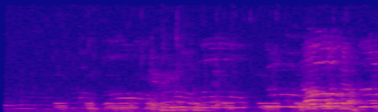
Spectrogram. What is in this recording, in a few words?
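"zip", spoken word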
